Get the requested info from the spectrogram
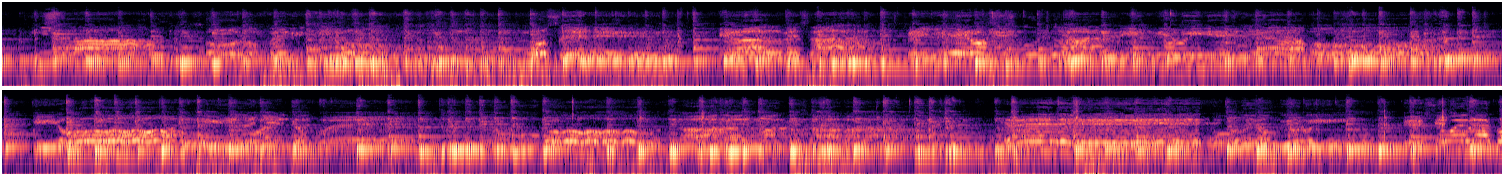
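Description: Men singing a Latin ballad together to a strummed cuatro, a small four-string guitar, with the strumming keeping a steady chordal beat under wavering vocal lines.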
